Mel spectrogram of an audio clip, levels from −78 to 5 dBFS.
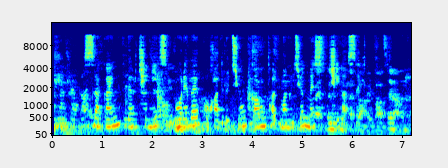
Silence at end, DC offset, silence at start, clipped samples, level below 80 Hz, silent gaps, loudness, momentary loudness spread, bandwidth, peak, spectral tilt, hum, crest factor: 0 s; under 0.1%; 0.05 s; under 0.1%; -52 dBFS; none; -23 LUFS; 10 LU; 11.5 kHz; -6 dBFS; -3.5 dB/octave; none; 18 dB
